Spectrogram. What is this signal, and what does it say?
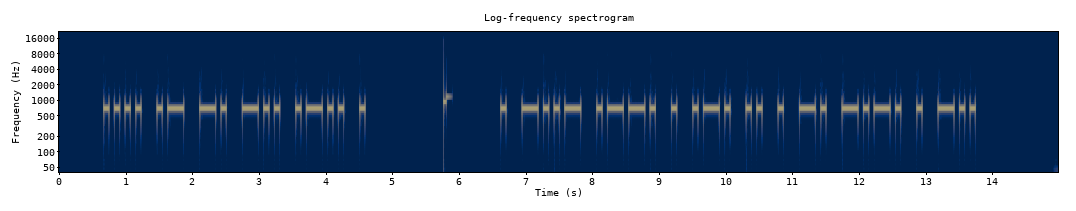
Morse code, heard as a keyed tone, about 15 wpm, 700 Hz. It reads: HANDLE EXPERIENCED
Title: Sentences from Top 1100 Words - New Word Drill - 15wpm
